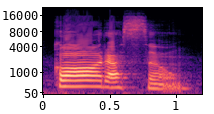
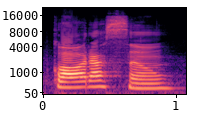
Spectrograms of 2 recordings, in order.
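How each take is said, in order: First: The first vowel is an open O. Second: The same.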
